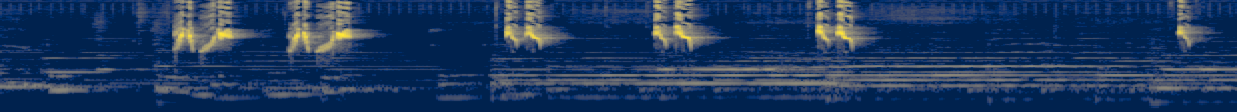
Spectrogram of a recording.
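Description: Young cockatiel giving loud, sharp two-note chirps six times, one to two seconds apart; its owner hears this chirping as the bird saying its own name, "Jim, Jim".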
